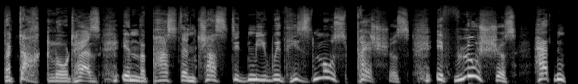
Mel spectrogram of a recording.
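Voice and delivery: high, rising self-justification; heated, high-pitched villainess; Bellatrix, defensive. Acted. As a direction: protest with mounting pitch and urgency.

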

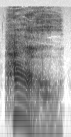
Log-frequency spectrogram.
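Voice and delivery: low, puzzled question; perplexed. A narrator's reading. Harry asking Lupin to explain, perplexed. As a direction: ask it in mild puzzlement. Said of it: "Harry asked perplexedly".

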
